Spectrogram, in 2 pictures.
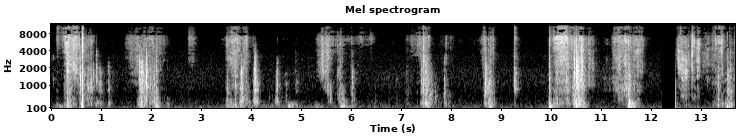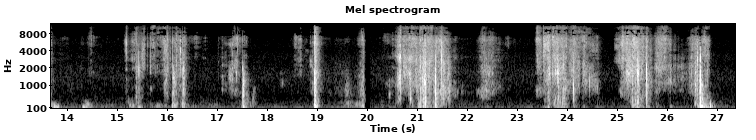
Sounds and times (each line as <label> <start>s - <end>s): turning pages 0.1s - 2.9s
turning pages 3.5s - 6.4s
turning pages 7.3s - 8.0s
turning pages 8.6s - 9.0s
turning pages 10.0s - 11.9s
turning pages 12.5s - 14.5s
turning pages 15.1s - 17.7s
turning pages 18.6s - 19.2s
turning pages 19.8s - 22.8s
turning pages 23.4s - 27.0s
